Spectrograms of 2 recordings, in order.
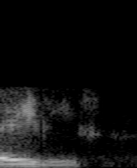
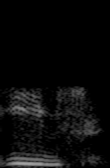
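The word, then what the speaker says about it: Eaves: I always want to go Aves. I don't know why. – No, it's Eves. Even though it is spelled Aves.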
